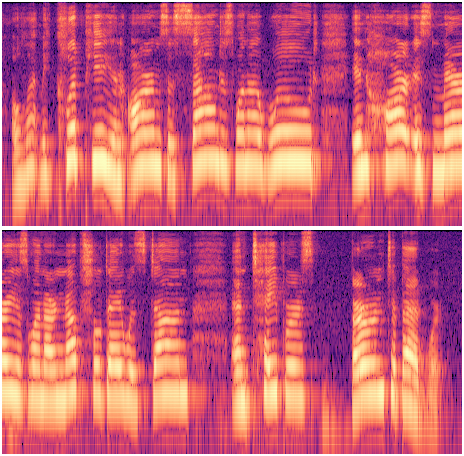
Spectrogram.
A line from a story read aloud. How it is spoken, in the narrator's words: he exclaims this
